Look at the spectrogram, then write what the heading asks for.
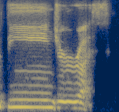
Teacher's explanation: he again uses that long e vowel sound emphasizing the r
